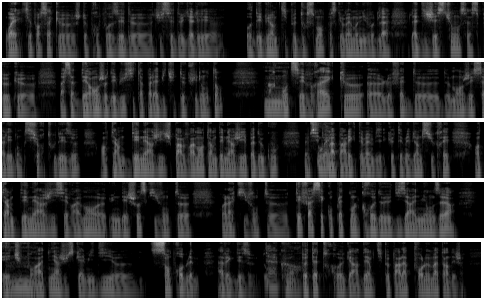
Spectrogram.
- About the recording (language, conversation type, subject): French, advice, Comment équilibrer mon alimentation pour avoir plus d’énergie chaque jour ?
- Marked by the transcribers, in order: other background noise; stressed: "surtout"; stressed: "d'énergie"; stressed: "pour"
